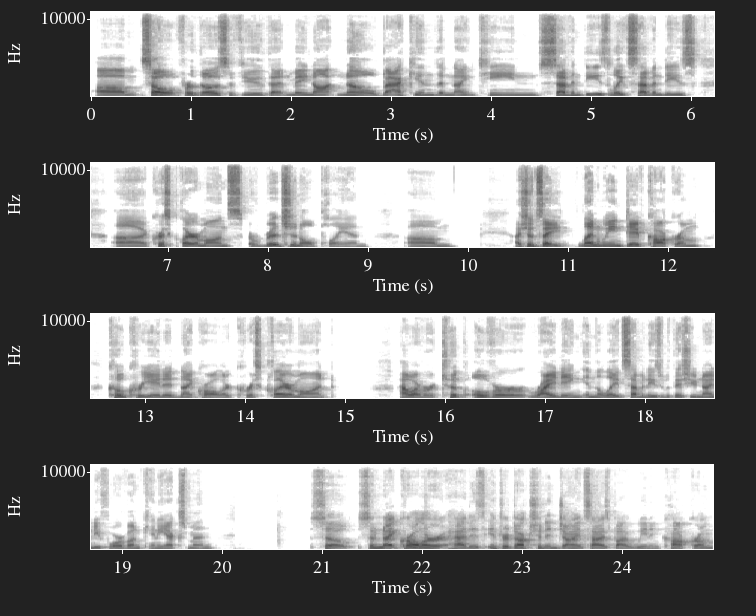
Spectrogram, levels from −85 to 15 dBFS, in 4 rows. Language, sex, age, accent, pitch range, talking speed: English, male, 20-39, American, 105-130 Hz, 145 wpm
